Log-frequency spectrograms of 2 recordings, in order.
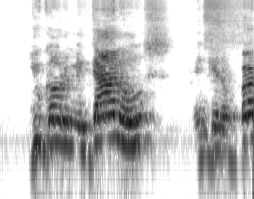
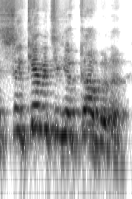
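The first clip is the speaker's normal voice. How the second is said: challenging God; 7 semitones higher, faster than usual. Retold or imitated. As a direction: toss the challenge out quickly. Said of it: "He said".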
